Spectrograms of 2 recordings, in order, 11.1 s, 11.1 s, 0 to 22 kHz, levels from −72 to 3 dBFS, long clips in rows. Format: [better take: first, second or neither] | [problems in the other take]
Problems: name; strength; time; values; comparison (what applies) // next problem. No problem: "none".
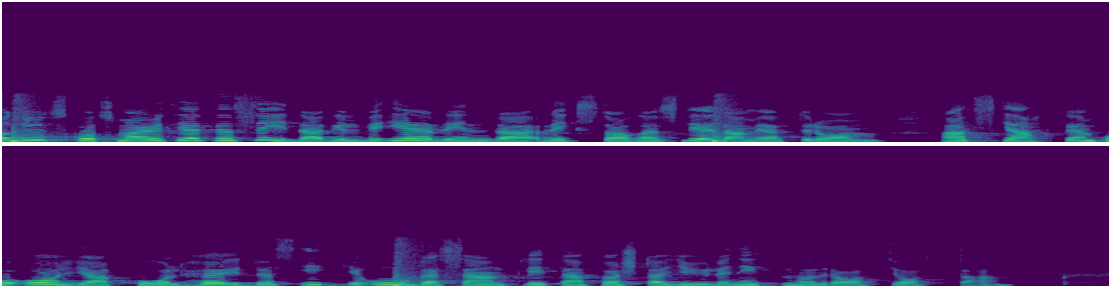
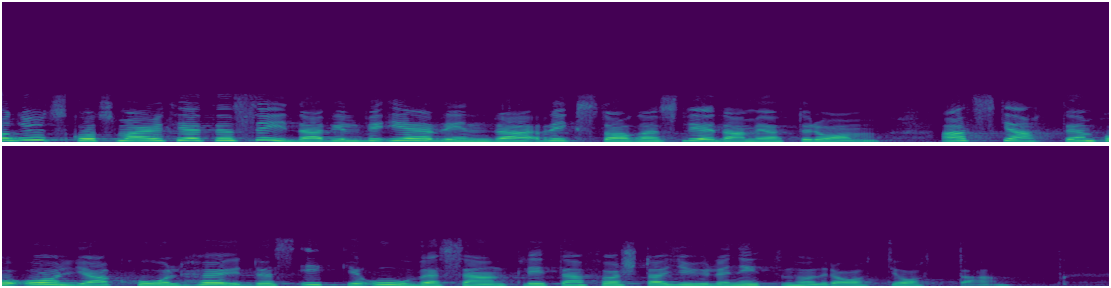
second | noise reduction (classical method Wiener filter)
